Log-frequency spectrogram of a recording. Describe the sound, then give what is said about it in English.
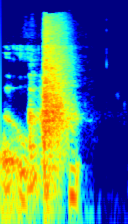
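A single sharp sneeze bursts out, preceded by a brief voiced murmur and followed by quiet. “Gesundheit.”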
